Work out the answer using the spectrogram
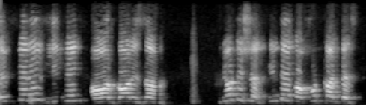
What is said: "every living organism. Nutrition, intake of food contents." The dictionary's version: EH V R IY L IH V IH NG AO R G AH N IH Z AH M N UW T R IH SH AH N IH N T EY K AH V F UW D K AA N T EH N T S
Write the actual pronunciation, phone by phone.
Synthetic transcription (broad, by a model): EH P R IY L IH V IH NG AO R G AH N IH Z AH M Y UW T IH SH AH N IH N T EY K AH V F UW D K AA N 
